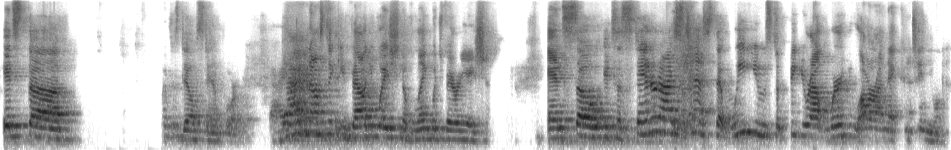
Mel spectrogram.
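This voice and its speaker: A woman giving a conference lecture, lively and humorous, bantering with the audience and calling for the next slide. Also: medium pitch, a little slow. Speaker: conference speaker. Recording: roomy hall sound.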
